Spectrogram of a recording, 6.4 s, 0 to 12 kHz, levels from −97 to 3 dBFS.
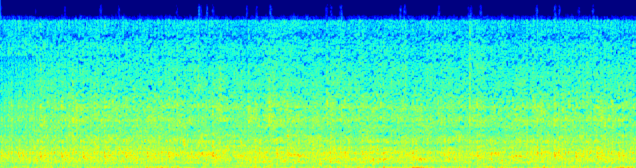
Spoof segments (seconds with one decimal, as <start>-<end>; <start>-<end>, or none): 1.7-5.5

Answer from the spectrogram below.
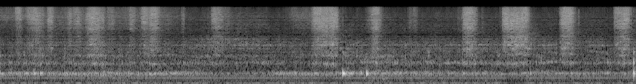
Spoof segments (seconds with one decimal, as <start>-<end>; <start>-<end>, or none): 0.0-6.4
